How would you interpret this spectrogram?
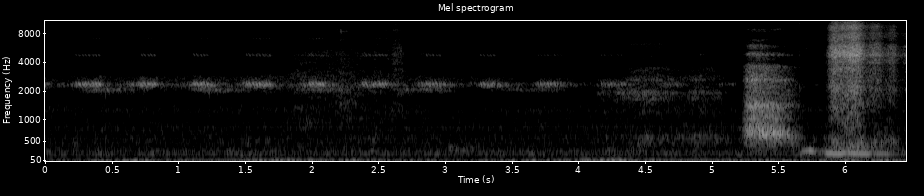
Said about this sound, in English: I love those crickets. What? Yeah, I do love those crickets.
